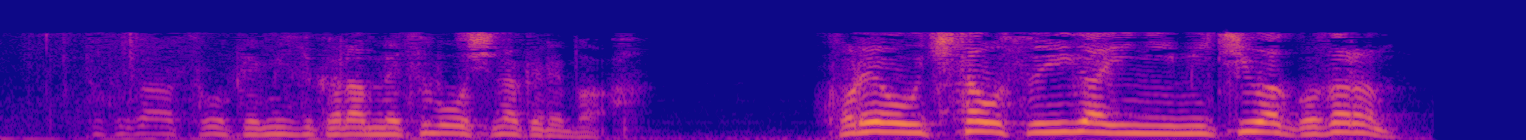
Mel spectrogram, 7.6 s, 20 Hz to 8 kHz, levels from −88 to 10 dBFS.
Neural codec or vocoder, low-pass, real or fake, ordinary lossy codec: none; 7.2 kHz; real; AAC, 16 kbps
